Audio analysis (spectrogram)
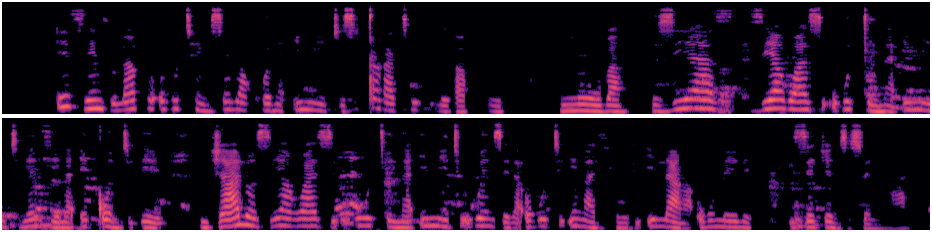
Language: North Ndebele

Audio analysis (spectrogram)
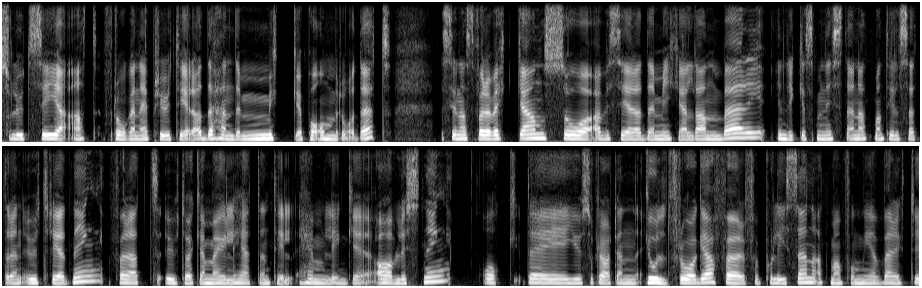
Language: Swedish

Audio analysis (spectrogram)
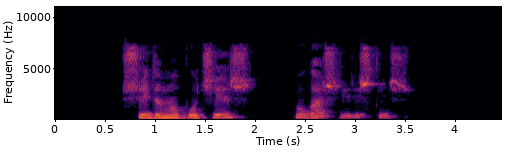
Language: Mari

